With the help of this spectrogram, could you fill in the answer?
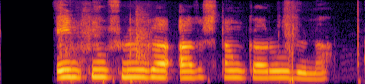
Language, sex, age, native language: Icelandic, male, 9, Icelandic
